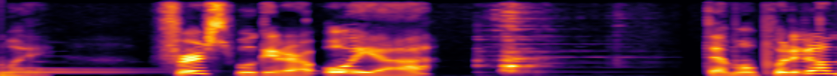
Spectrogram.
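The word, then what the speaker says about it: olla: good question in Spanish the way we say pot is Oya let's all say it together Oya Oya Oya Oya excellente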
